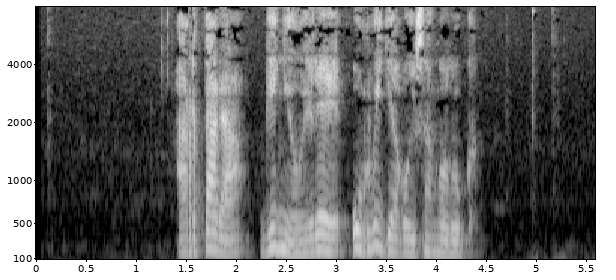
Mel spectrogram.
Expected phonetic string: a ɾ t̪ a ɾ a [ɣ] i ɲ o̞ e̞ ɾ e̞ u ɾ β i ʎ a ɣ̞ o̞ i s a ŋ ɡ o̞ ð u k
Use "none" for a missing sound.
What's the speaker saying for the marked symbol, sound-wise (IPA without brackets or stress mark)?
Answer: ɣ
